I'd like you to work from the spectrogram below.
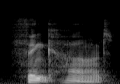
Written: think hard

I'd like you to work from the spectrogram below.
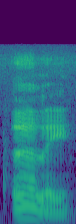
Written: early

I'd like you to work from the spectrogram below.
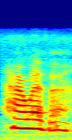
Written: however

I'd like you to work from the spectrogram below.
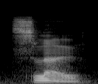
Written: slow

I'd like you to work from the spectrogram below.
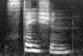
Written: station

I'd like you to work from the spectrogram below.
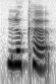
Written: lookup

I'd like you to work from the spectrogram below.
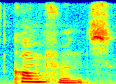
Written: conference

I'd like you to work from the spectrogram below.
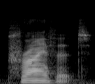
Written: private

